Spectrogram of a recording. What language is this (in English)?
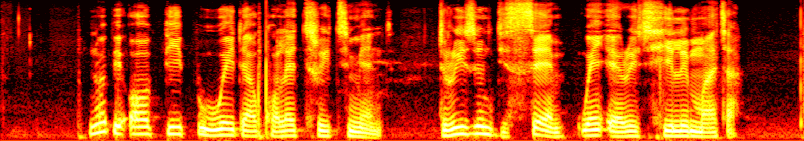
Nigerian Pidgin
